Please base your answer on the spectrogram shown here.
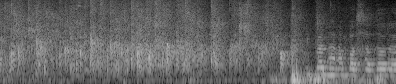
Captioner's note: applause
